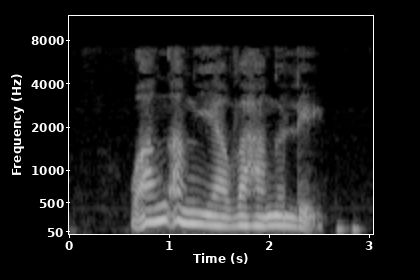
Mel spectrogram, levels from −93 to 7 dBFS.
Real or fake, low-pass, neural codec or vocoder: real; 7.2 kHz; none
